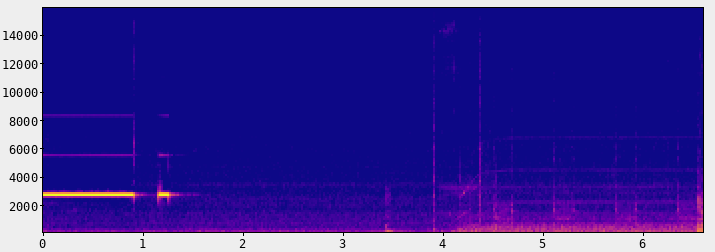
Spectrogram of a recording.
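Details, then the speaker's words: LTV 1200 transport ventilator being switched on while set up on a test lung for NPPV/BiPAP: a steady high beep, a short second beep, then quiet machine running with faint clicks. "okay so let's get it started and turn it on"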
